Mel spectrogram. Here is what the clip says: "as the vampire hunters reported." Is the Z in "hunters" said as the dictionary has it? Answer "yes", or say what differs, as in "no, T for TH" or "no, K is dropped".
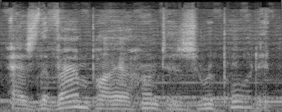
yes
